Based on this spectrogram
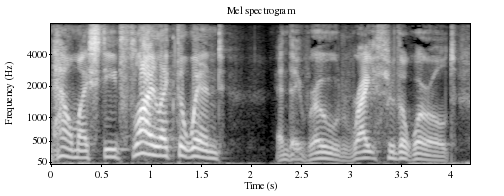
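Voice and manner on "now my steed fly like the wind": high, loud rallying shout. Leaping onto his horse to reach his dying brother, he urges his steed, shouting. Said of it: "he shouted".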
